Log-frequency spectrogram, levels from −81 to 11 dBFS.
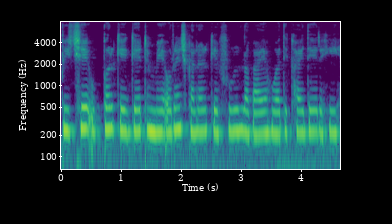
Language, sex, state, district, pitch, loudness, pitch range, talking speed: Hindi, female, Arunachal Pradesh, Longding, 225 Hz, -13 LUFS, 220-235 Hz, 195 wpm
